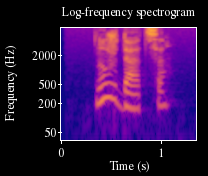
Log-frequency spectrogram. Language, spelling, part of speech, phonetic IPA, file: Russian, нуждаться, verb, [nʊʐˈdat͡sːə], Ru-нуждаться.ogg
- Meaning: 1. to need 2. to be hard up, to be needy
